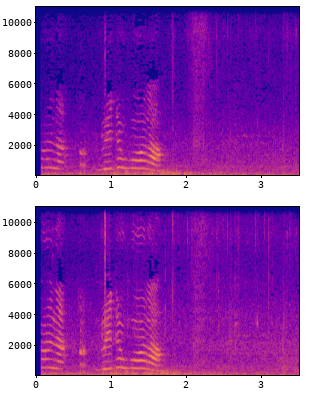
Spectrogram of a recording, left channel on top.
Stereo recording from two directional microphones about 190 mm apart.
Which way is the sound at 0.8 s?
25° right (ahead or behind).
